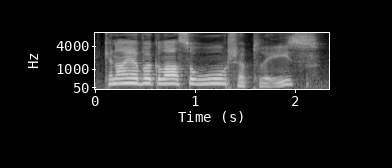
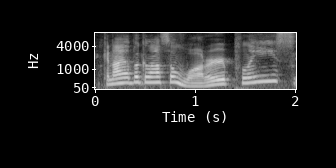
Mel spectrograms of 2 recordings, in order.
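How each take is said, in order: First: The tune starts high and falls downward. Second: The tune rises upward, especially on water. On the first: "영국식 같은 경우에는 내려서 턱을 먼저 들어서 시작을 하세요" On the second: "미국식 억양 같은 경우에는"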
